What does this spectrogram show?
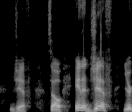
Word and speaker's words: GIF: It's not a GIF. It's spelled GIF, but it's actually pronounced GIF.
